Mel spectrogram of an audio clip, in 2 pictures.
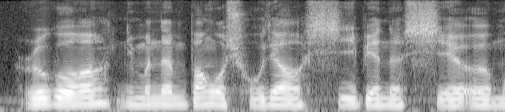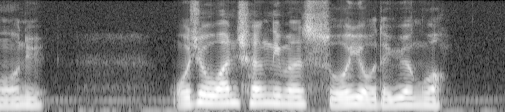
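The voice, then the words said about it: Majestic, wise-sounding voice. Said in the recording (Chinese): “一个威严而睿智的声音说”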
